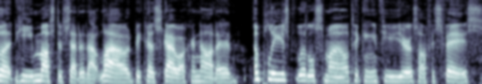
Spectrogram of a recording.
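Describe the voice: The clip is plain reading aloud. Words are read out one after another.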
